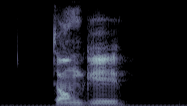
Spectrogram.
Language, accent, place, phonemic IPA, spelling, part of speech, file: French, France, Lyon, /tɑ̃.ɡe/, tanguer, verb, LL-Q150 (fra)-tanguer.wav
- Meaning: 1. to sway back and forth 2. to spin, sway (seem to be moving) 3. to shake (not perform well)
